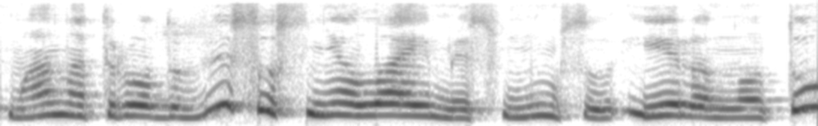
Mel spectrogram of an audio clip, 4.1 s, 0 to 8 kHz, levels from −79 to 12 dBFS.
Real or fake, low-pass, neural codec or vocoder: real; 7.2 kHz; none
